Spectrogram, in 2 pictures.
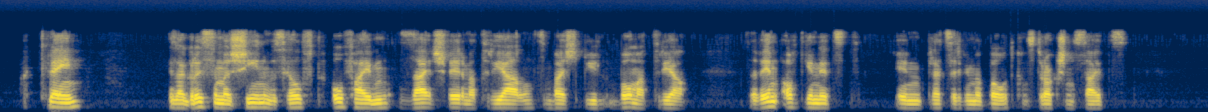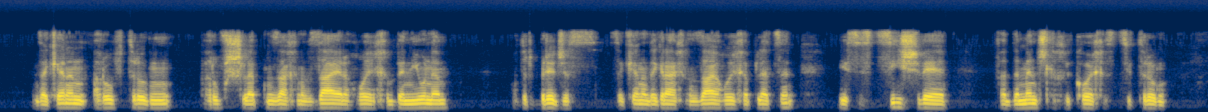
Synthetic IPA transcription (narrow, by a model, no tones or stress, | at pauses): akʰɾeɪn | ɪzaɡɾoɪsəmaʃiːnəvuːshɛlˠftoʊfhaɪbm̩zaɪəɾʃv̥eːɾəmatʰɛɾiaːlˠn̩t͡sʊmbaɪʃpiːlˠboʊmatʰɛɾiaːlˠn | z̥aɪveɪdn̩ɔftɡəmɪt͡st | ɪnplˠɛt͡səɾviːməboʊtkʰɔnstɾɔkʃn̩saɪts | ɪnzaɪkʰɛnənaɾuːftɾʊɡŋ̩ | aɾuːfʃlˠɛpn̩zaχn̩ʊfzaɪəɾhoɪχəbɛnjuːnəm | ɔːdəɾbɾɪd͡ʒɪsz̥aɪkʰɛnəndɪɡɾaɪχn̩ʊfzaɪəɾɦoɪχəplˠɛt͡sə | viːəsɪ̥st͡siːʃveːɾ | faɾdɪmɛnt͡ʃlˠɪχəkʰoɪχəst͡sɪtɾʊɡŋ̩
